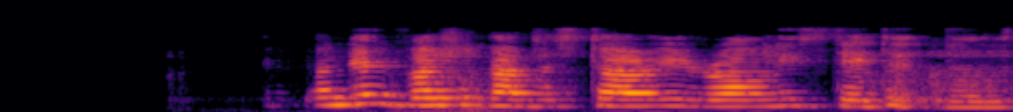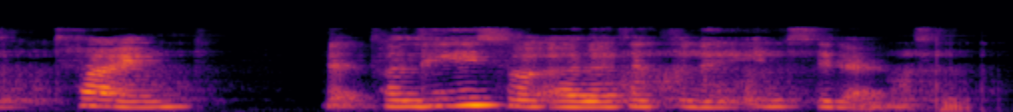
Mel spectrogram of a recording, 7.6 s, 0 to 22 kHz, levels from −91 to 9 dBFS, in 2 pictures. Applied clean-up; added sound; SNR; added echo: neural mask model DeepFilterNet 3.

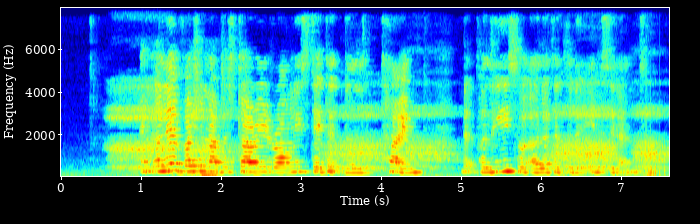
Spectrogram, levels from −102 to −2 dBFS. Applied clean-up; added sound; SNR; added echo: none; Breathing; 10 dB; reverberation time 0.2 s.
